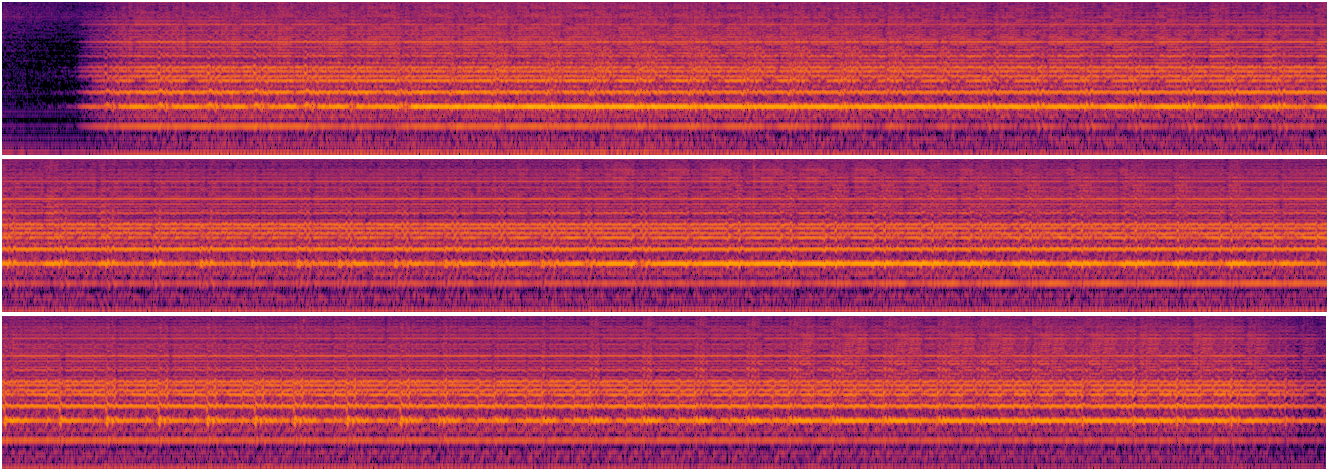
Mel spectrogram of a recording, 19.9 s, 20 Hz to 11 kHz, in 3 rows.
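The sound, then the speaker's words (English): Radio signal of pulsar 1937+21 rendered as sound, a steady buzzing tone rich in harmonics that holds unchanged at an even loudness for the whole stretch, with no talk. “What about pulsar 1937 plus 21? It's near the boundary of the northern constellation.”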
